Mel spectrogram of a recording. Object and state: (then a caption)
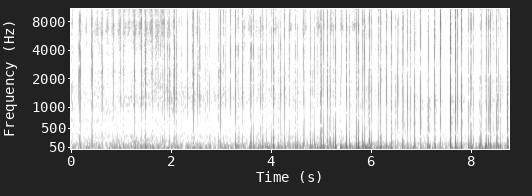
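Aluminium and glass smartphone. A silver iPhone with an aluminium back and glass front is held in both hands above a microphone while fingertips and nails tap and scratch along its metal edge and back. The result is a quiet, rapid patter of short, dry clicks and scratches over a low rumble. The tapping grows louder and denser in the second half.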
